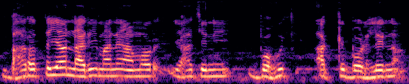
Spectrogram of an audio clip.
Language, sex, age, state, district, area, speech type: Odia, male, 45-60, Odisha, Bargarh, urban, spontaneous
